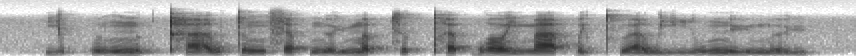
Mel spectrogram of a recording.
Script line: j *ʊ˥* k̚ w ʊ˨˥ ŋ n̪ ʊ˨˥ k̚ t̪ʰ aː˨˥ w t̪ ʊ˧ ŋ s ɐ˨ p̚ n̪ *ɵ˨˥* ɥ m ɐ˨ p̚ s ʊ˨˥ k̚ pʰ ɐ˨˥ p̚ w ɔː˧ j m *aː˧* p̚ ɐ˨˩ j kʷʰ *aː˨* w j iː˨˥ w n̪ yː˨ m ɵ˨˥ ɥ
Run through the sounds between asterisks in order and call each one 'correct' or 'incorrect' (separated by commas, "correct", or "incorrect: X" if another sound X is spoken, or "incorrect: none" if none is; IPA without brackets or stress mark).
incorrect: ʊ˨, correct, correct, correct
